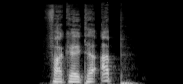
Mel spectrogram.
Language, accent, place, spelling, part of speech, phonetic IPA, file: German, Germany, Berlin, fackelte ab, verb, [ˌfakl̩tə ˈap], De-fackelte ab.ogg
- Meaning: inflection of abfackeln: 1. first/third-person singular preterite 2. first/third-person singular subjunctive II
